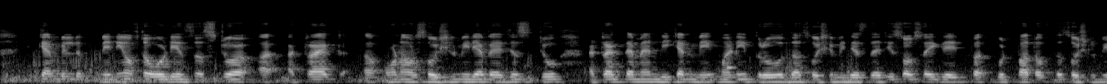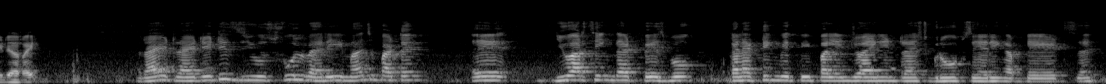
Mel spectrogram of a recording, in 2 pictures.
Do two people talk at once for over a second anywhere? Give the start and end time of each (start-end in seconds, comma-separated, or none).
none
